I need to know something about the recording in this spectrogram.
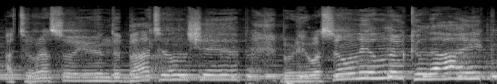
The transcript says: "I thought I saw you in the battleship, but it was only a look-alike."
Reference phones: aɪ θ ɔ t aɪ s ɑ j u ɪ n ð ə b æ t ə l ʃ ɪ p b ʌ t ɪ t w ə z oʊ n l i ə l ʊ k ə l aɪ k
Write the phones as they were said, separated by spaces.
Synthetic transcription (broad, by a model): aɪ t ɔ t aɪ s ɑ j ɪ ɪ n ð ə b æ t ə l ʃ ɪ p b ʌ t ɪ t w ə z oʊ n l i ə l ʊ k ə l aɪ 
